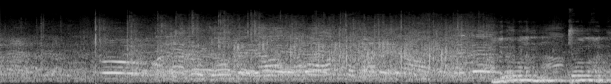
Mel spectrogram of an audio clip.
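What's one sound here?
A group of men sing together in a large echoing hall.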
